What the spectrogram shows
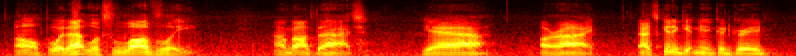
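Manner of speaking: deadpan, low, sarcastic voice with fake enthusiasm. Teaching image resolution, after enlarging a small layer: sarcastic. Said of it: "I'm being sarcastic".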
